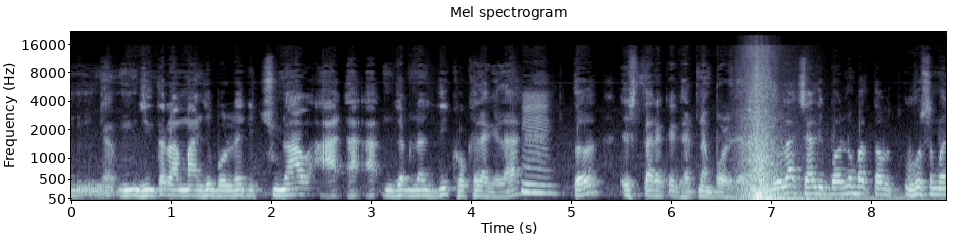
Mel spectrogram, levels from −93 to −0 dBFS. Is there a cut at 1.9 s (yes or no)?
no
